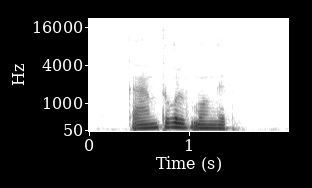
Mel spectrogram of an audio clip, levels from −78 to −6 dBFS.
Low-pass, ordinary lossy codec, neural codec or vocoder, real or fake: 19.8 kHz; Opus, 32 kbps; none; real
